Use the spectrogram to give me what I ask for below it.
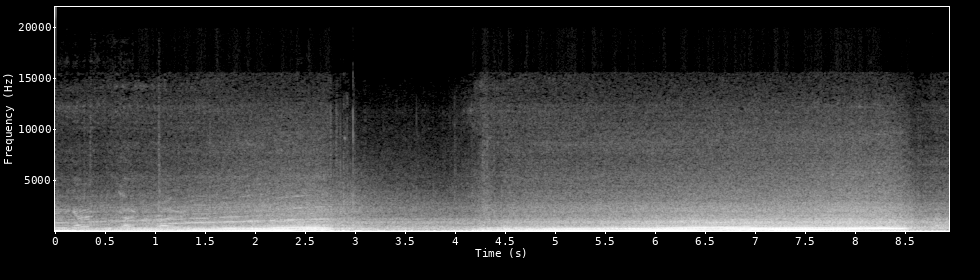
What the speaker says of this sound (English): she's warmed up now, so we're definitely ready for a road test. So here we go, the open road.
